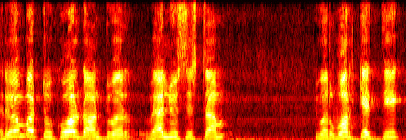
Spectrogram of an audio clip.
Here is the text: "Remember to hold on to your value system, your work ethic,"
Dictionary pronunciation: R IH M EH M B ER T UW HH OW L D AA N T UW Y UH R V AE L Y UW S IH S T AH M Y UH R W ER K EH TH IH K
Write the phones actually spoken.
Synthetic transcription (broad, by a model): R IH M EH M B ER T UW HH OW L D AA N T UW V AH R V AE L Y UW S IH S T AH M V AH R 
